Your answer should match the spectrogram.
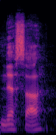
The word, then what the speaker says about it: NSA: Well, to quote the NSA, pronounced NISA, by the way, that's from their PR department told me that.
